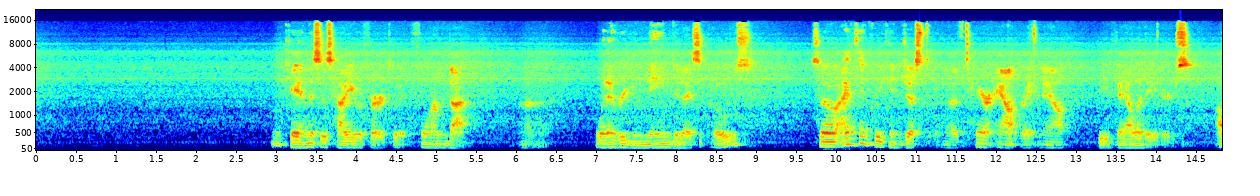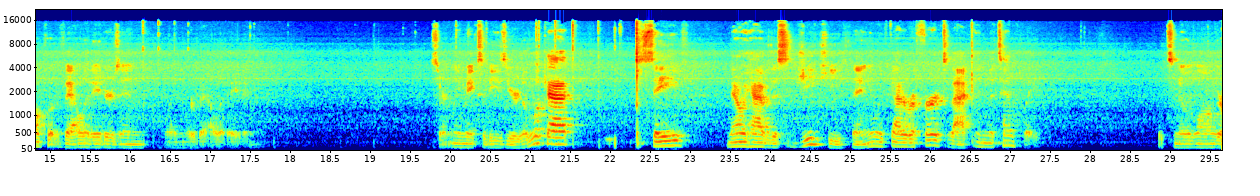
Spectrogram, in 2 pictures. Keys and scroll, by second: 13.1 Right, 14.2 x, 16.2 x, 19.2 Left, 19.7 Left, 19.7 x, 21.1 Escape, 21.6 shift+Escape, 21.8 shift+;, 22.1 shift+w, 22.3 Return, 28.9 Left.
